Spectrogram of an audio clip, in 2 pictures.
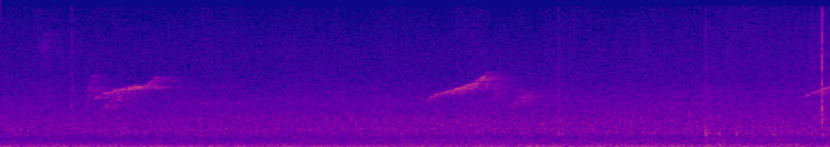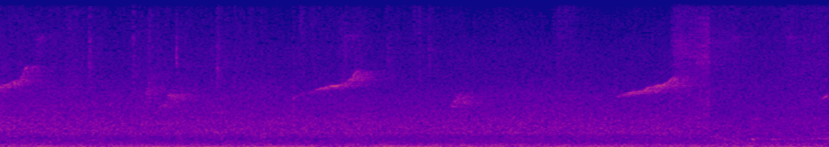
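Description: A bird repeating a short rising chirp about every two seconds, five times, over a steady low rumble.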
